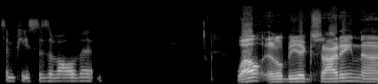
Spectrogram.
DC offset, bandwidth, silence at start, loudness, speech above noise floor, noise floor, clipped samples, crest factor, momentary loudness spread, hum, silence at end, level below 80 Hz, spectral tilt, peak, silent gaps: under 0.1%; 16 kHz; 0 s; -21 LUFS; 61 dB; -83 dBFS; under 0.1%; 22 dB; 15 LU; none; 0 s; -78 dBFS; -3.5 dB/octave; -2 dBFS; none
